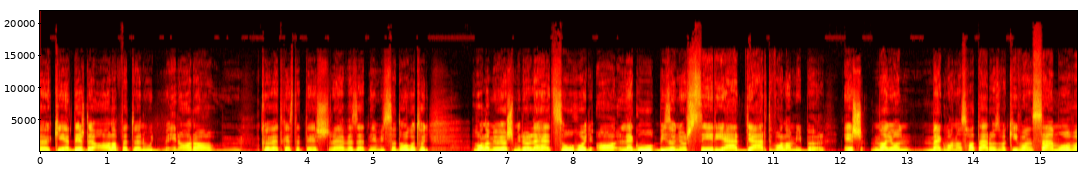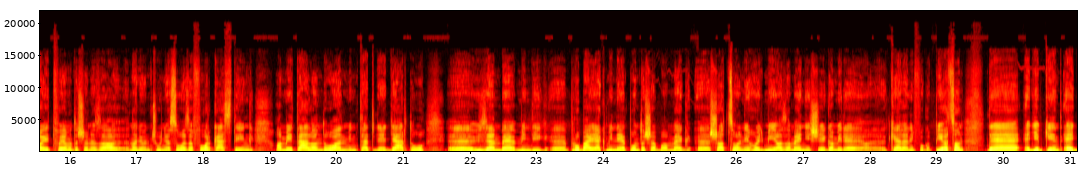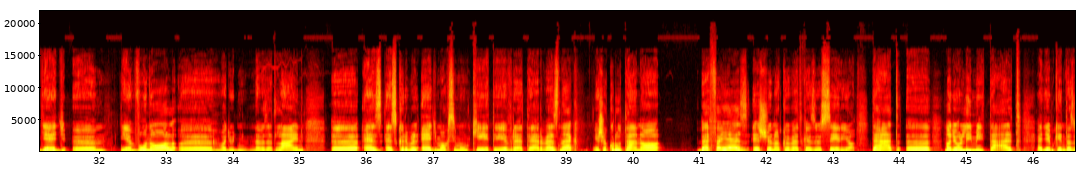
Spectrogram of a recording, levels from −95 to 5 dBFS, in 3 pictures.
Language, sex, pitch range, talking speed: Hungarian, male, 110-130 Hz, 120 wpm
